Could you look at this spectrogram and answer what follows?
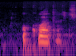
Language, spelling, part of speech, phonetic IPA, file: Polish, układać, verb, [ukˈwadat͡ɕ], LL-Q809 (pol)-układać.wav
